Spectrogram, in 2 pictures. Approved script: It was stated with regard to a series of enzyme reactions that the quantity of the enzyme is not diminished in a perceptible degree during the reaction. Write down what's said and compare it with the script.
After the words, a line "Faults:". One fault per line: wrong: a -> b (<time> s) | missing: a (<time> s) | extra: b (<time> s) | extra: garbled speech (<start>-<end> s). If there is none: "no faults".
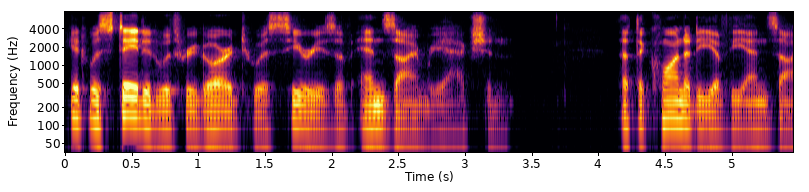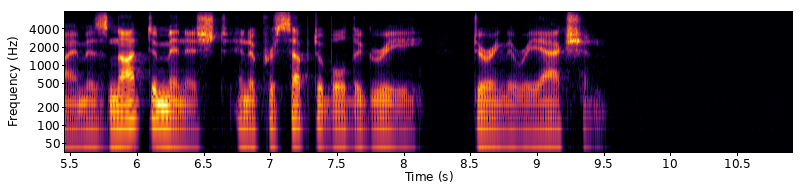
It was stated with regard to a series of enzyme reaction that the quantity of the enzyme is not diminished in a perceptible degree during the reaction.
Faults:
wrong: reactions -> reaction (2.7 s)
